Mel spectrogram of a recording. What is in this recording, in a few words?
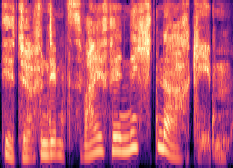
loading, de; Cookie Run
